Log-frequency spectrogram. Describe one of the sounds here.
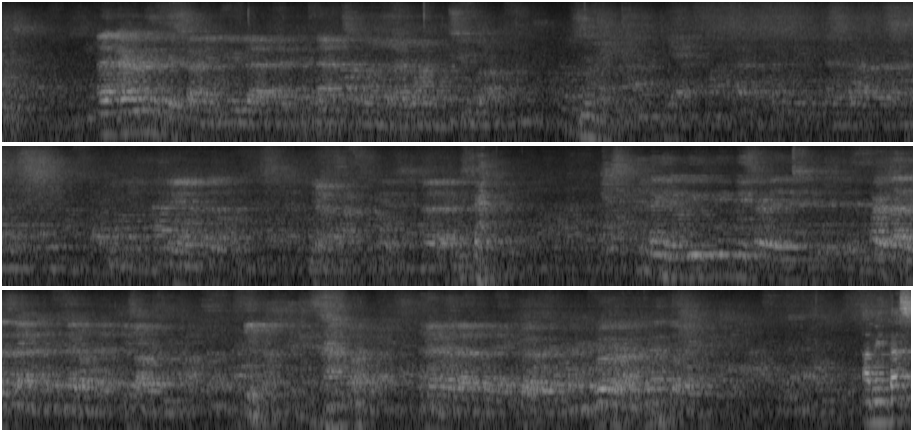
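A man talks calmly on a phone close by.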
